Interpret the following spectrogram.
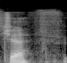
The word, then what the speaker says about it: Geoff: Hi, my name is Geoff. It rhymes with breath.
